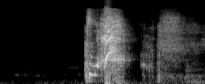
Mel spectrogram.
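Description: A person's sudden, loud breathy outburst about a second in, followed at once by a second, softer breathy burst.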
